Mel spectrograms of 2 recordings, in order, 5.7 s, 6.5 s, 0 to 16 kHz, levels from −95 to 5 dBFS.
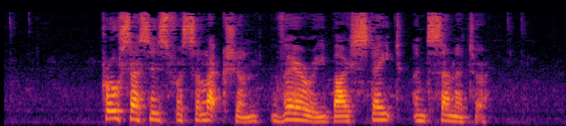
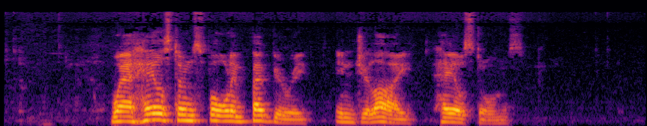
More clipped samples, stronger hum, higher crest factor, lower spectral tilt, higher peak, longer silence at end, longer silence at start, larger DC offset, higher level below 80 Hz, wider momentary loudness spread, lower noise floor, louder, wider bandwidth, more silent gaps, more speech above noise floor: neither; neither; about the same, 18 dB vs 16 dB; second, -3.5 dB/octave vs -7 dB/octave; second, -4 dBFS vs 0 dBFS; second, 0.8 s vs 1.4 s; about the same, 1 s vs 1.1 s; neither; second, -66 dBFS vs -56 dBFS; second, 11 LU vs 17 LU; second, -62 dBFS vs -68 dBFS; second, -21 LUFS vs -15 LUFS; about the same, 11.5 kHz vs 11.5 kHz; neither; second, 40 dB vs 53 dB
